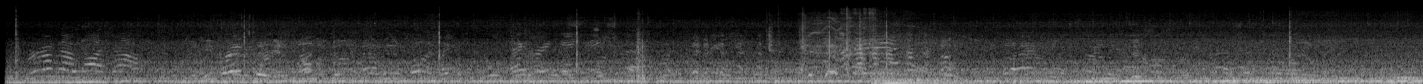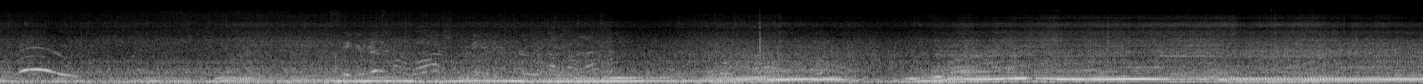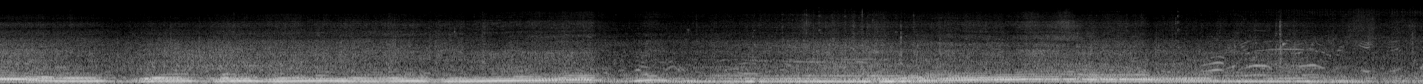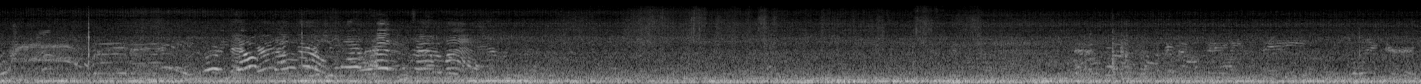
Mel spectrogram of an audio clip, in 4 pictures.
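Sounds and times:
engine revving: 7.7 - 14.4, 15.6 - 42.5.

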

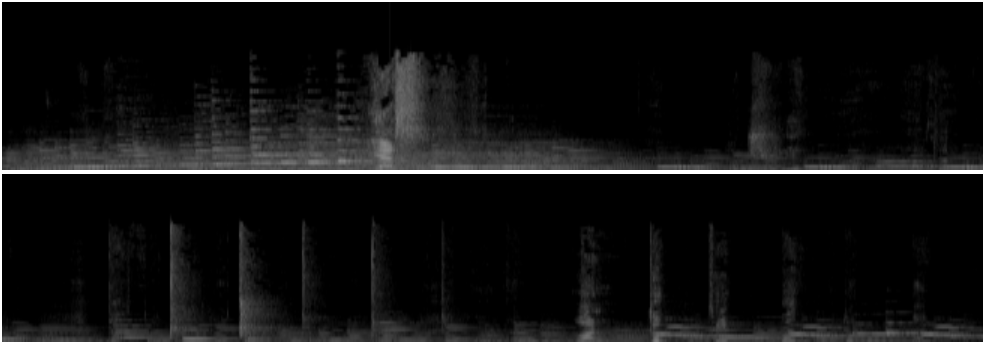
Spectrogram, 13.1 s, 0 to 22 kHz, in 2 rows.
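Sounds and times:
grand piano playing: 0.0 - 13.0.

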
